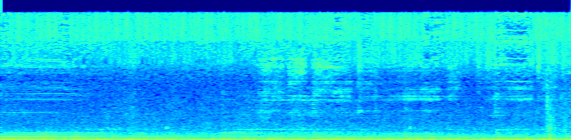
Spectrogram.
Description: The noise inside a car. There is no code.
